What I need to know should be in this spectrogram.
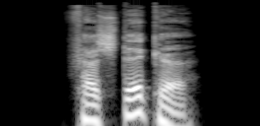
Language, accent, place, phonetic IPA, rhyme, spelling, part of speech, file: German, Germany, Berlin, [fɛɐ̯ˈʃtɛkə], -ɛkə, verstecke, verb, De-verstecke.ogg
- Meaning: inflection of verstecken: 1. first-person singular present 2. singular imperative 3. first/third-person singular subjunctive I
